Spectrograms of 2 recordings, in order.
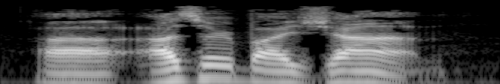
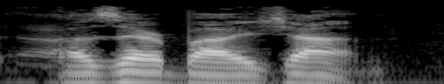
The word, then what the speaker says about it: Azerbaijan: Azerbaijan is how it's pronounced, or Azerbaijan. Anyway, I spoke with this woman quite a bit, and her area of study was asteroids.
